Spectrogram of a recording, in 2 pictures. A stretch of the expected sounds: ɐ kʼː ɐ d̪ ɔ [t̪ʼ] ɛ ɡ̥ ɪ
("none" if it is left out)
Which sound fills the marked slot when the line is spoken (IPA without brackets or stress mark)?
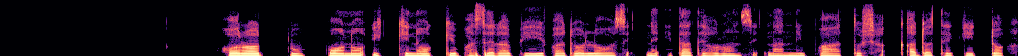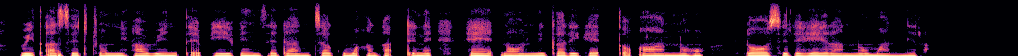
t̪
